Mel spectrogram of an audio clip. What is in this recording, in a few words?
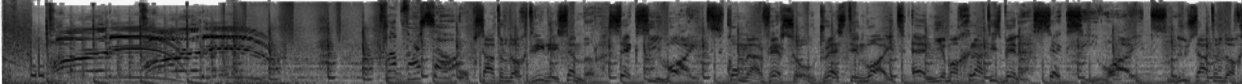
party commercial; verso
